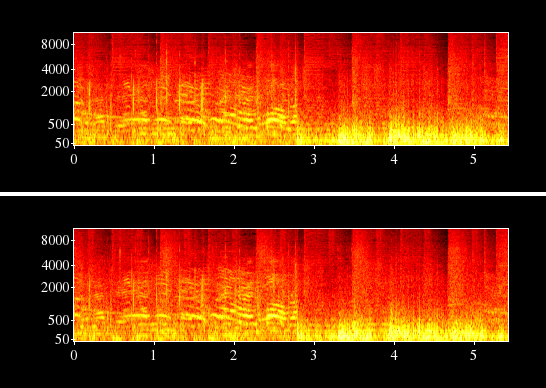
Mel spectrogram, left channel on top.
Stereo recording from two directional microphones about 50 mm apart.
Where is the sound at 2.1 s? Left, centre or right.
Left.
